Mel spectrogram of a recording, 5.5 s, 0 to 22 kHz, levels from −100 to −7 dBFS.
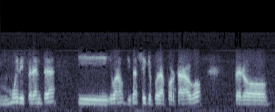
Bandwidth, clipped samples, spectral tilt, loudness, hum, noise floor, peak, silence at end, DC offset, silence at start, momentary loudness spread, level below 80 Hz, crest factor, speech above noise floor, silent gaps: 7.6 kHz; under 0.1%; 0 dB/octave; -28 LUFS; none; -48 dBFS; -12 dBFS; 0.15 s; under 0.1%; 0 s; 10 LU; -72 dBFS; 16 dB; 20 dB; none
